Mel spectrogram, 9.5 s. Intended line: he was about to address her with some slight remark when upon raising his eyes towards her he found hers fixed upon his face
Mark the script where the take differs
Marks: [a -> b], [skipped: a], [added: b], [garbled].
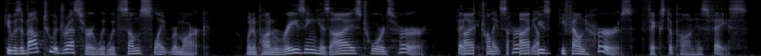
he was about to address her with [added: with] some slight remark when upon raising his eyes towards her [garbled] he found hers fixed upon his face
